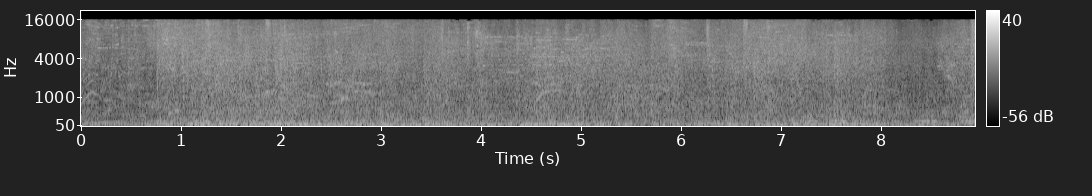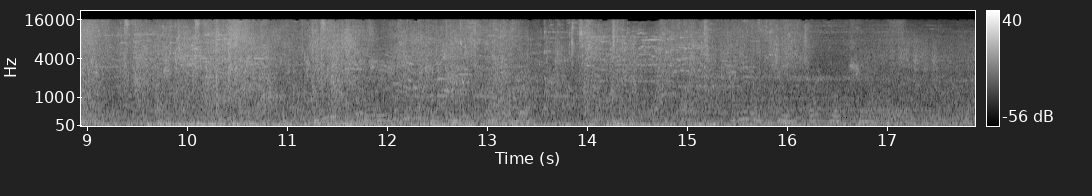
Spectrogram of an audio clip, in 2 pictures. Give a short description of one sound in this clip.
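Game spell effects crash and explode in a fierce battle.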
